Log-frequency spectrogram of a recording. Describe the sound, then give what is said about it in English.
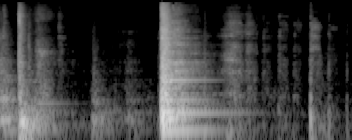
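A door is shoved and wedged open to prop it: a solid thunk, then a loud heavy bang with a brief ringing rattle, and a small final knock, with no talking. “Well, you want to help him prop open the door?”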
